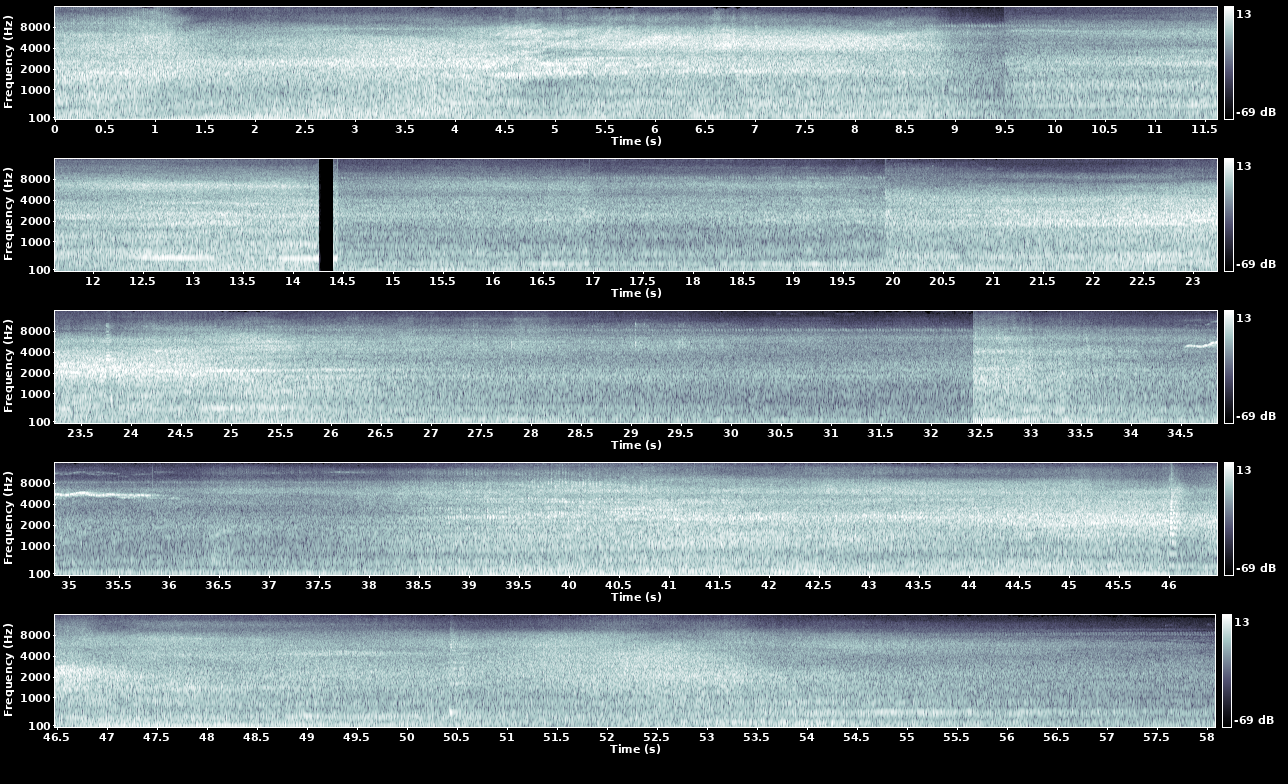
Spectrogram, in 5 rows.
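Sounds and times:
trucks passing at speed: 0.0s - 58.0s
tyre and road noise: 0.0s - 58.0s.

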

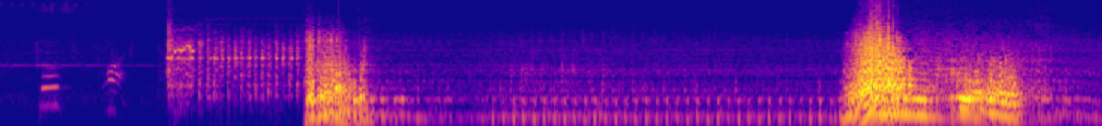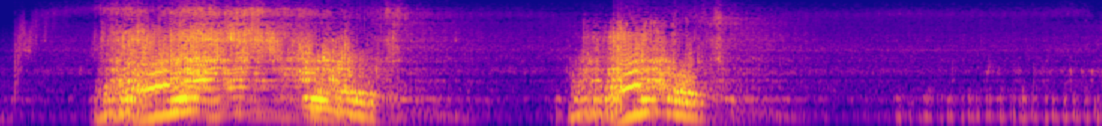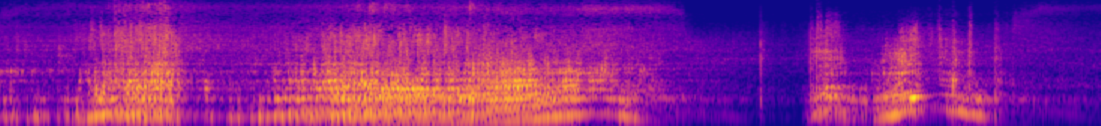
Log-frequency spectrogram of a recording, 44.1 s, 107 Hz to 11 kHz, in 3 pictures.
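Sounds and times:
truck engine revving: 2.2s - 38.6s, 40.1s - 44.0s.

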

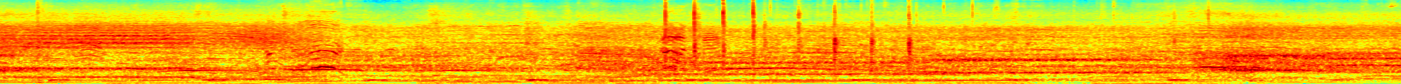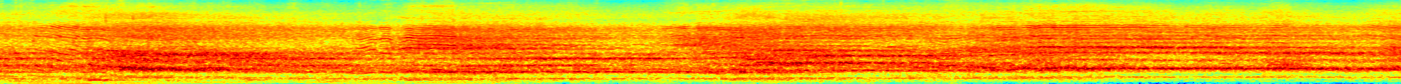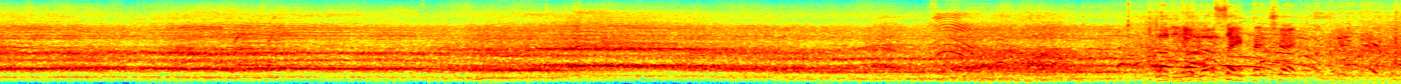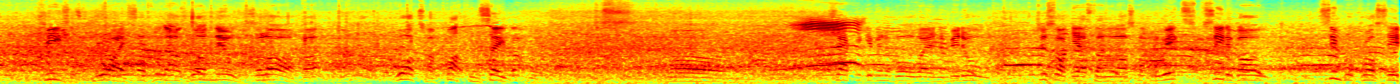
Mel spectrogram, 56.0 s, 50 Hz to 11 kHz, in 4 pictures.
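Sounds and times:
stadium crowd chanting: 0.0s - 56.0s.

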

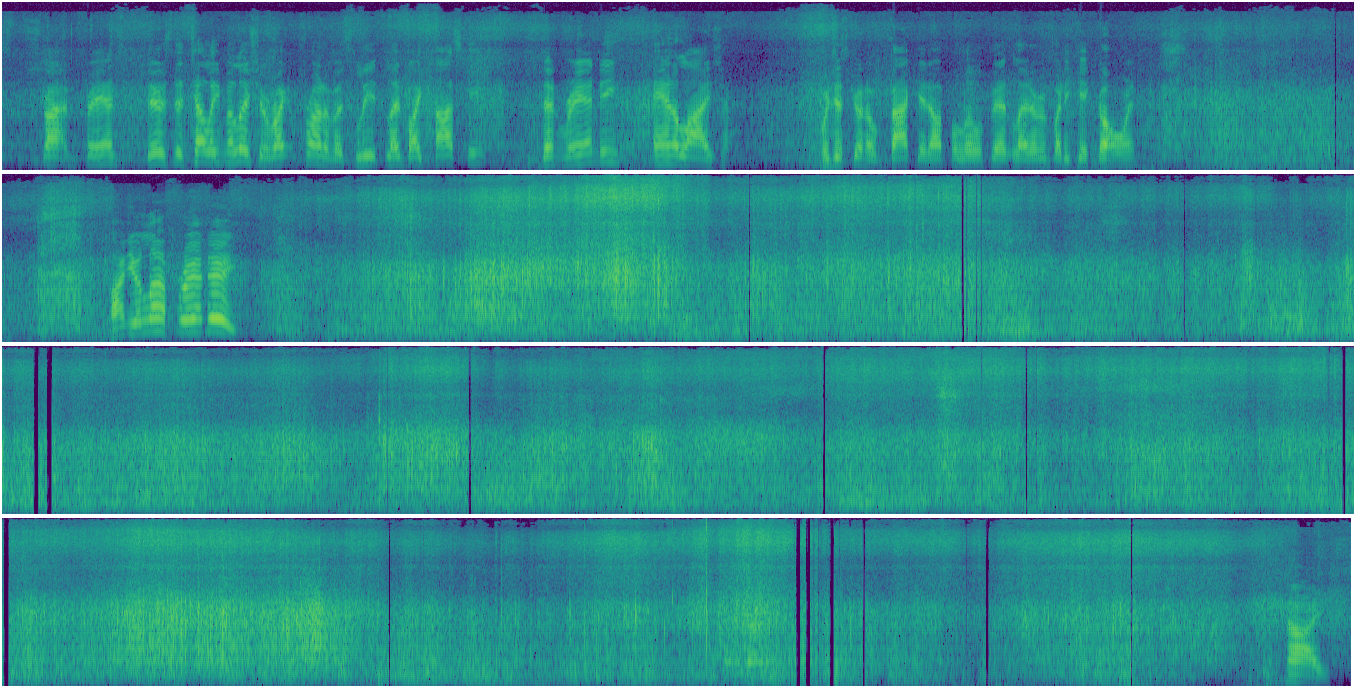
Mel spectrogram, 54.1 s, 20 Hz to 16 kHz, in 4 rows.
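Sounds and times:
wind rushing over microphone: 0.0s - 54.0s
skis scraping over snow: 0.3s - 7.3s, 7.9s - 54.0s.

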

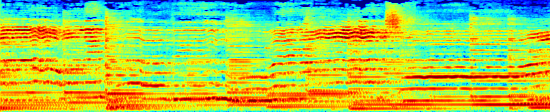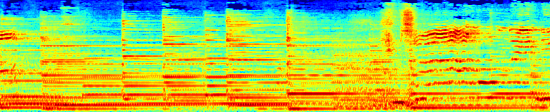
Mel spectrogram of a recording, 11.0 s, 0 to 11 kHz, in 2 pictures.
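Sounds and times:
woman singing a slow ballad: 0.0s - 6.3s, 9.3s - 11.0s
keyboard chords: 0.0s - 11.0s.

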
